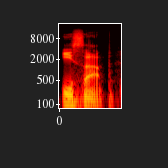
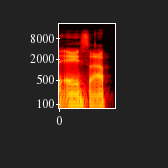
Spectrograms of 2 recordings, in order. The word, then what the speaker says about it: Aesop: and a lot of people wait is it asop or ESOP I recently learned that is pronounced ESOP but I always said asop because it starts with an A that's what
